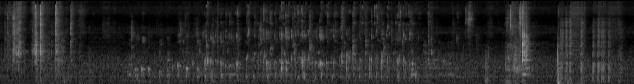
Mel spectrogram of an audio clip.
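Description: Water runs steadily from a tap with scattered clinks and taps of dishes on top, a busier clatter near the end, all fairly close with no talking.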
